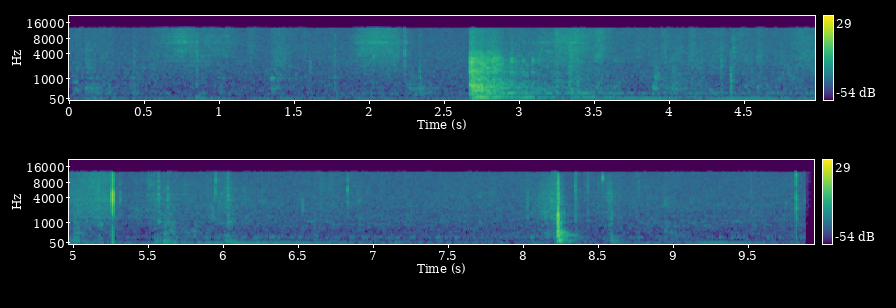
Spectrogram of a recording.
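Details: Quiet indoor room with a sliding door or drawer bumping and a few sharp knocks, and no animal sounds.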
